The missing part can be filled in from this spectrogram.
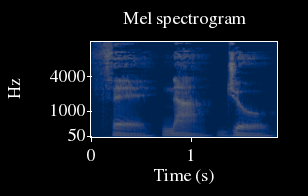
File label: "thenajo", concat syllables; Affixing experiment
